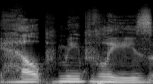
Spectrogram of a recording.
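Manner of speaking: mock scared, held-in panic, fighting to stay calm. Retelling asking a friend for help with a wasp: imitating a panicked plea, held in. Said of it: "trying not to, like, freak out".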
